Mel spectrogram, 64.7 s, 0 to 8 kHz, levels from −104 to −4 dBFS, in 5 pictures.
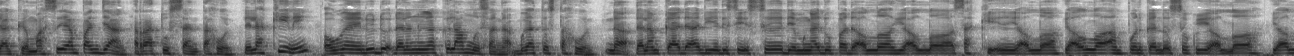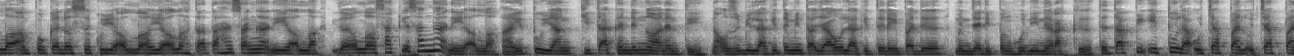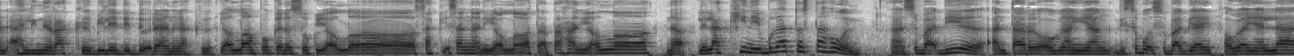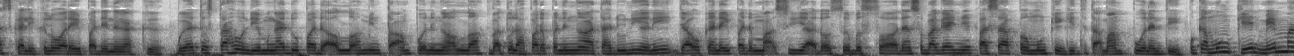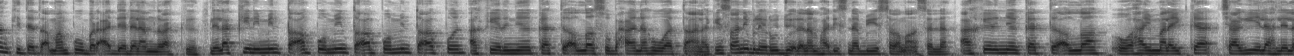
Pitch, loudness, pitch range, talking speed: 160 Hz, -20 LUFS, 145-175 Hz, 180 wpm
